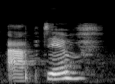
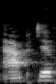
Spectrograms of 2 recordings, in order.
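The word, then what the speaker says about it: Aaptiv: is also two dollars I'm gonna pronounce it active until somebody corrects me it's spelled aap tive and basically it's um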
